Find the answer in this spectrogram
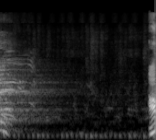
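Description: A man's amplified voice ends a phrase through a microphone and PA, and the sound dies away over about the first second. The rest is a pause with only faint background.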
